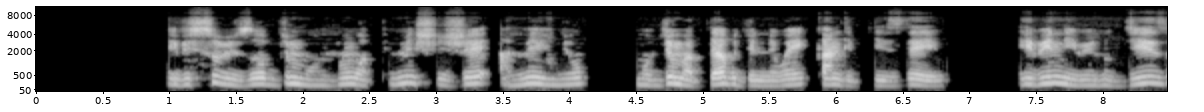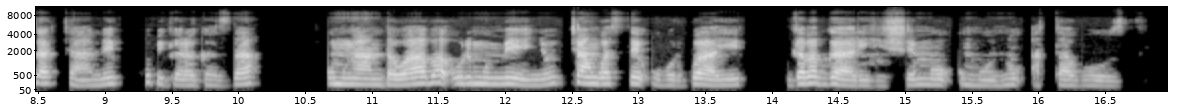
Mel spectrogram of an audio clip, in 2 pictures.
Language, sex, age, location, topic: Kinyarwanda, female, 18-24, Kigali, health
